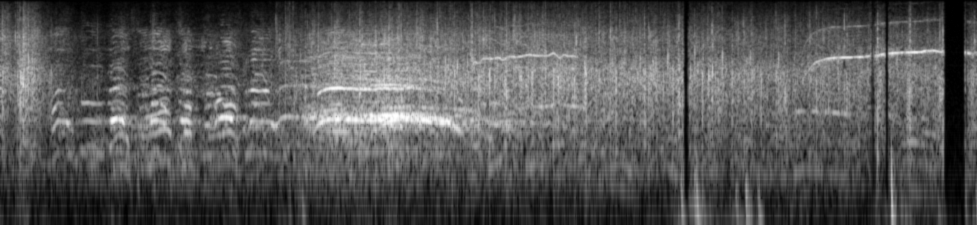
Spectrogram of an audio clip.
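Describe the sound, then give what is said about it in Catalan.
Sustained applause from a crowd in the town square of Sitges welcoming the arriving volunteer firefighters, a dense wash of clapping with some cheering and whistles rising over it, continuing steadily for several seconds before cutting off abruptly near the end. “Doncs aquest aplaudiment pels integrants del cos de bombers”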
